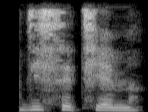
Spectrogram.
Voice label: "dix-septieme", frances

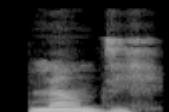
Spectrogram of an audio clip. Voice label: "lundi", frances

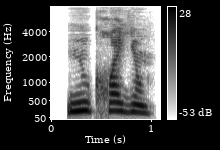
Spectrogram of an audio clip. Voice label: "nous croyons", frances

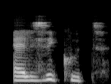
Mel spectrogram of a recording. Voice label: "elles ecoutent", frances

